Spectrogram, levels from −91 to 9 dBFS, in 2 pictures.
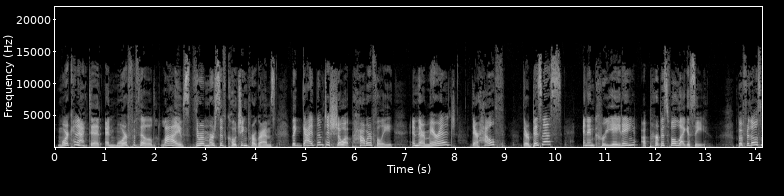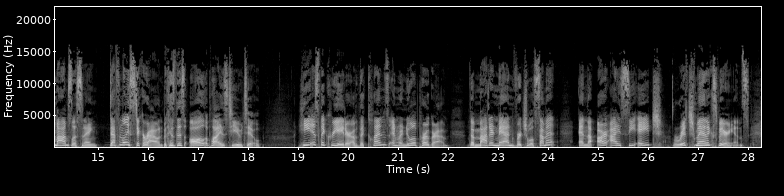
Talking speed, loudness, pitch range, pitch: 140 wpm, -16 LUFS, 220-315 Hz, 255 Hz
